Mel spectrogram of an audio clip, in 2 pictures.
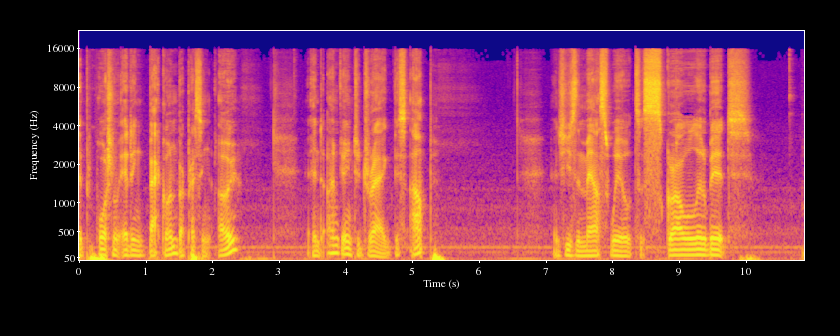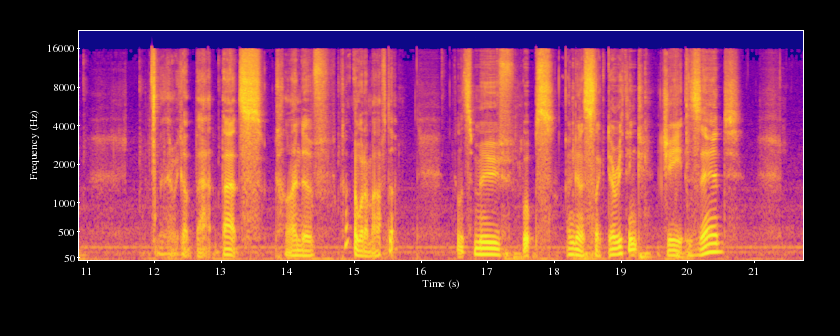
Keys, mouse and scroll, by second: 0.0 o, 3.3-8.8 drag, 13.6 middle click, 16.4-17.5 drag, 17.5 ctrl+z, 18.4 a, 18.5 a, 19.3 g.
